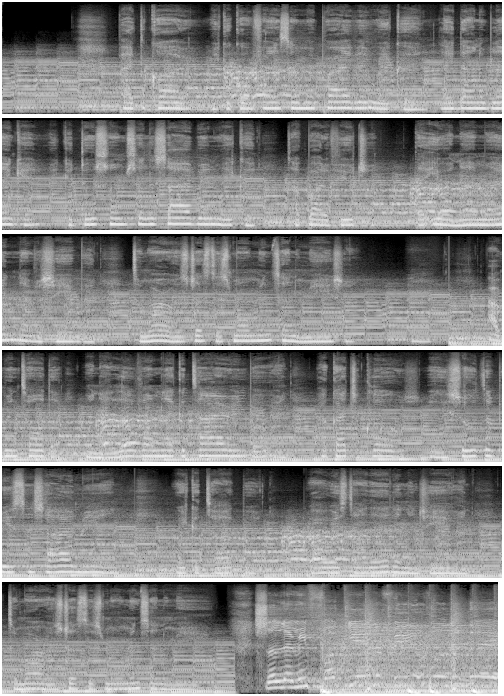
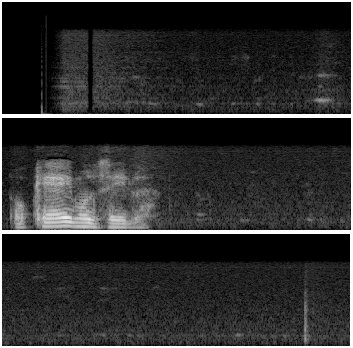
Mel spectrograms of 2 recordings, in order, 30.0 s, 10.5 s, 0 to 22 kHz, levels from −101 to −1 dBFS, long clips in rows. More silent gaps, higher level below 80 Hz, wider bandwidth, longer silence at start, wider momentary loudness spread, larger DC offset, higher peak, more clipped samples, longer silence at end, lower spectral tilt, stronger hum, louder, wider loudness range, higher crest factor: neither; first, -22 dBFS vs -72 dBFS; first, 19.5 kHz vs 7.8 kHz; second, 0 s vs 3.6 s; second, 8 LU vs 21 LU; neither; first, 0 dBFS vs -4 dBFS; neither; second, 0 s vs 5.5 s; second, -5 dB/octave vs -8 dB/octave; neither; first, -13 LUFS vs -22 LUFS; second, 2 LU vs 12 LU; second, 12 dB vs 24 dB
